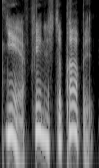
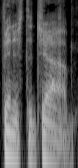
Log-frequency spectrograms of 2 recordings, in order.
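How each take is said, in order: First: High-pitched mock henchman echo; Oompa Loompa. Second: Slow, lightly voiced henchman order; tall bully. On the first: Oompa Loompa egging on the bully, high piping voice. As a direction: pipe up high like an eager little sidekick. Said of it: "the Oompa Loompa's like". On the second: Tall bully ordering the hanging, slow mock command. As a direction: draw it out like an understated heavy. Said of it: "the tall bully's like".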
